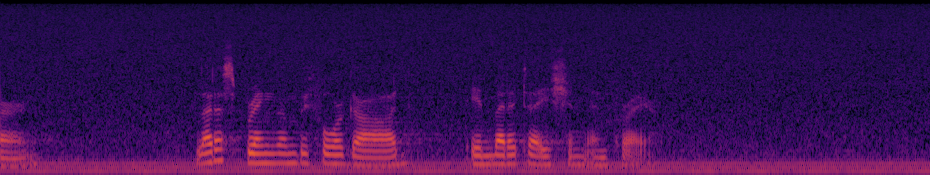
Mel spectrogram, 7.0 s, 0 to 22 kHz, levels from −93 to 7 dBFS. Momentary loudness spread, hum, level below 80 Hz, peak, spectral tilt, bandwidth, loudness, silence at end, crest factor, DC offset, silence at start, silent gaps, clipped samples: 15 LU; none; -54 dBFS; -20 dBFS; -5.5 dB/octave; over 20 kHz; -40 LUFS; 0 s; 20 dB; under 0.1%; 0 s; none; under 0.1%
